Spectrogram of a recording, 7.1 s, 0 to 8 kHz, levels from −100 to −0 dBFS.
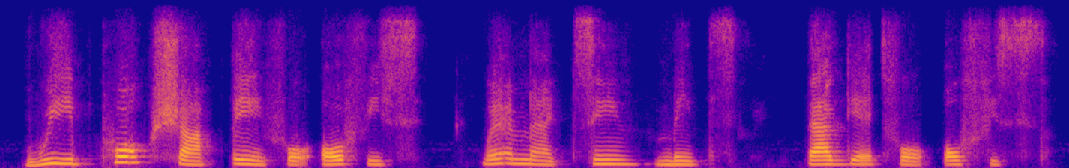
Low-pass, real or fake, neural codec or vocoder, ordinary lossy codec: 7.2 kHz; fake; codec, 16 kHz in and 24 kHz out, 0.6 kbps, FocalCodec, streaming, 2048 codes; Opus, 32 kbps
